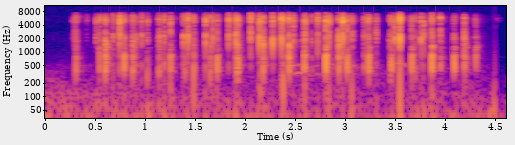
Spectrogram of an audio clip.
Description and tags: A crowd golf clapping. Actually just layers of me clapping. Recorded with a CA desktop microphone.
crowd, polite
